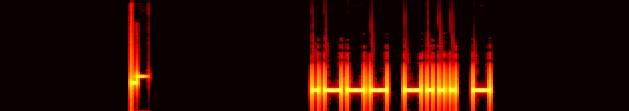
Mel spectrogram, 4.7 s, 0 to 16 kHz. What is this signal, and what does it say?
Morse code, heard as a keyed tone, about 28 wpm, 690 Hz. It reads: JBT
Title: Three Challenging Letter-Number Combinations 28wpm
